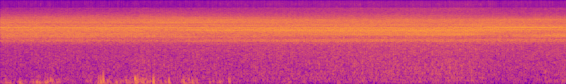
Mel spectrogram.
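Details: Cicada song: an unbroken, loud, hissing high-pitched drone holding steady throughout, with a few faint low thumps in the first two seconds.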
